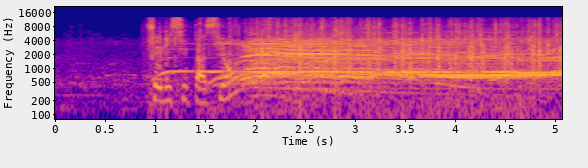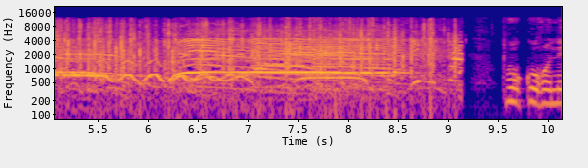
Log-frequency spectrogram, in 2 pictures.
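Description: A group of women sing together with excitement.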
